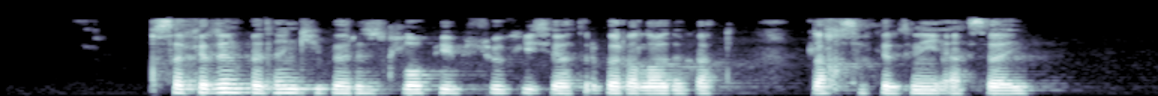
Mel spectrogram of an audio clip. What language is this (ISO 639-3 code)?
ckb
